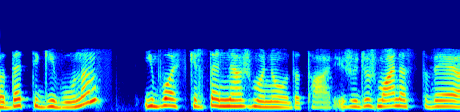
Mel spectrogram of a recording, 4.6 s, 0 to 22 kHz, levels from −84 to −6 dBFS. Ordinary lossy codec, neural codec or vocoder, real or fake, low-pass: MP3, 24 kbps; codec, 24 kHz, 0.9 kbps, DualCodec; fake; 3.6 kHz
